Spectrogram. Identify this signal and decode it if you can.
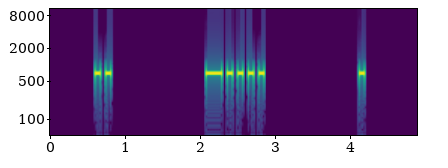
Morse code, heard as a keyed tone, about 17 wpm, spaced as for 6 wpm, 700 Hz. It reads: I6E
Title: USA Call Signs - 4 Characters - 6x Character Spacing - 17wpm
